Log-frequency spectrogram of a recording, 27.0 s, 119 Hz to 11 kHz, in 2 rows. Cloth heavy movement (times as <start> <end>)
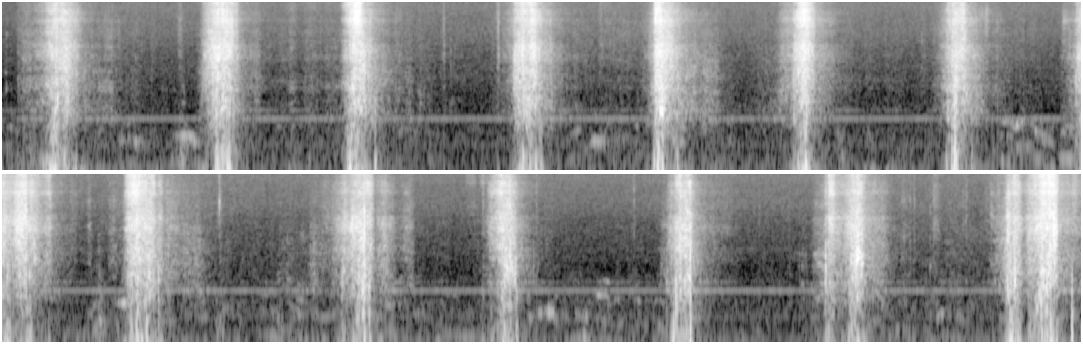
0.2 1.5, 2.4 5.3, 6.1 7.2, 8.0 12.5, 13.2 16.2, 17.3 18.7, 19.4 20.2, 21.7 22.5, 23.6 26.9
